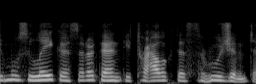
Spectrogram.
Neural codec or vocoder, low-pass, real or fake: codec, 16 kHz in and 24 kHz out, 0.4 kbps, LongCat-Audio-Codec, four codebook decoder; 7.2 kHz; fake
